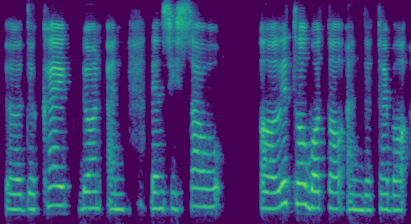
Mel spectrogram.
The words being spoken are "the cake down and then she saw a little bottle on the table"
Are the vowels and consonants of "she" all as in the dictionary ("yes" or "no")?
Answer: no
